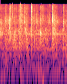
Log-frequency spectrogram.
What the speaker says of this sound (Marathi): म्हणून आपल्या सर्वांसाठी जोरदार टाळ्या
